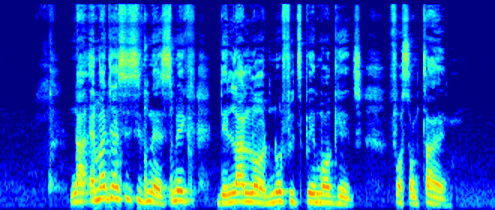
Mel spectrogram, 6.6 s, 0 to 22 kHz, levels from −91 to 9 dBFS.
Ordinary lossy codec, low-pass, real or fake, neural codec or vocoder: none; none; fake; vocoder, 48 kHz, 128 mel bands, Vocos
